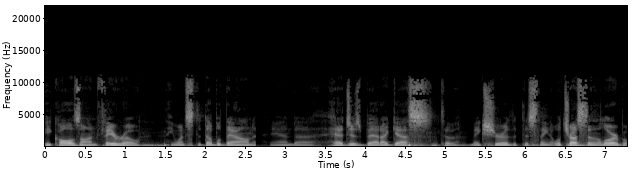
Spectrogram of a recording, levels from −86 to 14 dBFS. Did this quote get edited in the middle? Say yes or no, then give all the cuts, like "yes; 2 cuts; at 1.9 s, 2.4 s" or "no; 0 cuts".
yes; 1 cut; at 2.6 s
